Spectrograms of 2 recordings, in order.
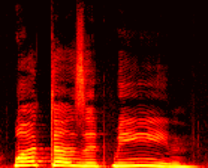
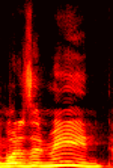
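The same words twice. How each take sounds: First: High, slow mock wonder; slow, playful high-pitched pondering; drawn-out questioning. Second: High-pitched quick mock wonder; puzzled question in a high playful voice. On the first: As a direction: stretch every word out in a high voice. Repeats question, drawn out for effect. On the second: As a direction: ask it high, at a normal clip. Mock pondering of an itchy nostril.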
